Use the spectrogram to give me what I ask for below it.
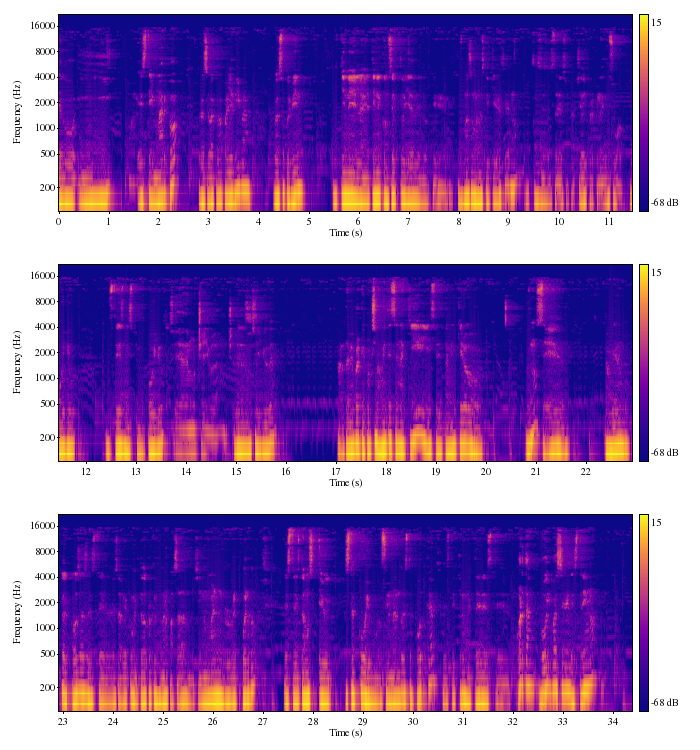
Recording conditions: poor sound quality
